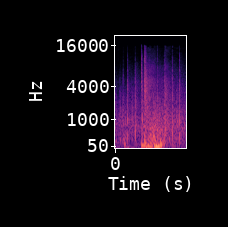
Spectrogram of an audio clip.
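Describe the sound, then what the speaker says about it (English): Mortar fire pounding a position in the tactical shooter Squad, a heavy booming impact followed by a rattle of smaller cracks and pops, loud and close, with no speech. "Mumblerines getting completely devastated by mortars right now"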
